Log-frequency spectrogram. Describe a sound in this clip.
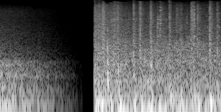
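A sled slides over snow.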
